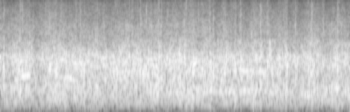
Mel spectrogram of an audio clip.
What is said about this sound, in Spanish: Entonces, un fuerte aplauso para cada uno de ustedes.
